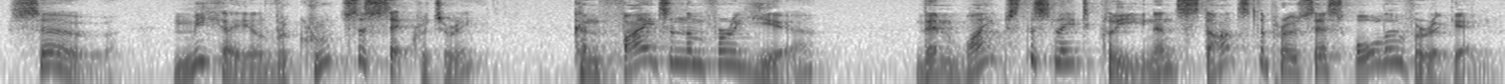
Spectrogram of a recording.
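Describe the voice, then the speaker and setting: A man's voice: a little high, wildly swooping pitch, a little slow, exaggerated voice. An actor playing a cocky, inquisitive male professional in an audio drama, theatrical and probing in his questions.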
